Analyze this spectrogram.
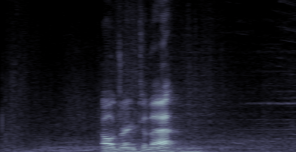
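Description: A young man speaks briefly close to a microphone.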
